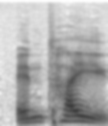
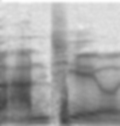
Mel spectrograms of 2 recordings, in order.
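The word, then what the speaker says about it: ἀντί: 그랬더니 어떤 분이 엔타이 그러셨잖아요. 영어 발음으로. 원 헬라어는 안티예요. 제가 헬라어로 발음한 거예요.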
